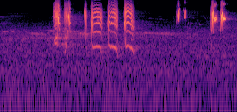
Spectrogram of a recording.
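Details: Dark-eyed junco giving a short burst of high, clipped chip notes in quick clusters, with a brief pause before a few sharper chips; a quiet background.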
